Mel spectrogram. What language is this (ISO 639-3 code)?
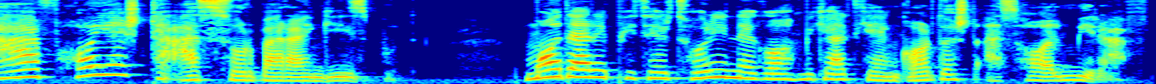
fas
